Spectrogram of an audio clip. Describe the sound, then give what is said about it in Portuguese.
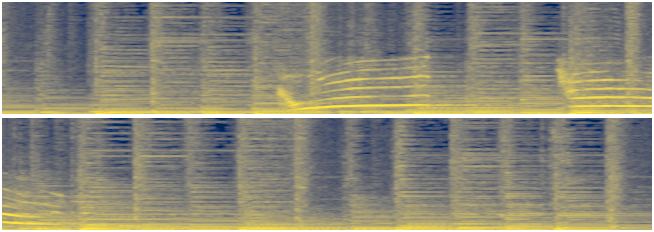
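A cat meows twice in close succession, each a drawn-out rising-then-falling cry, heard clearly over a steady, rhythmic music backing that plays throughout. “Vai, gato!”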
